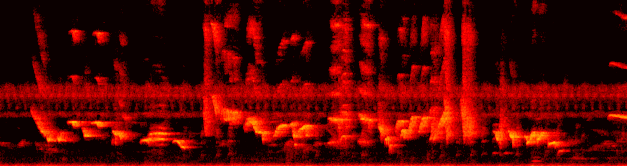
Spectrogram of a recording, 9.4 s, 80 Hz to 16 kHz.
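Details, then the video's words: Melodious morning singing of an Oriental magpie-robin with other birds in India: dense, varied whistled phrases and chirps, twittering continuously over a steady high hum. "30 Minutes a ROBIN Chirping in the Morning"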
